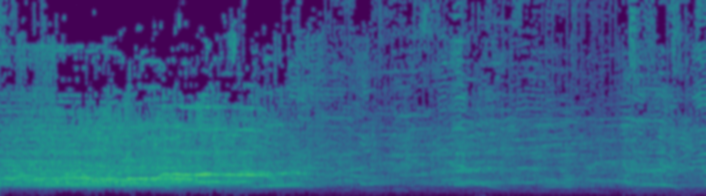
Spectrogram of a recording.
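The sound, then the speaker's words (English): A church audience applauding and cheering, with whoops and excited voices loudest at first, then settling to a lower, steady crowd roar. “Put your hands together for a powerful testimony. We have our final testimony. Help me welcome Ori to share her testimony with us.”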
